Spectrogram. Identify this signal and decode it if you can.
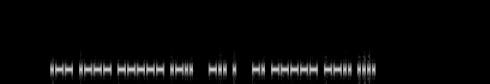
Morse code, heard as a keyed tone, about 47 wpm, 700 Hz. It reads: WJ0L DE N0ZH
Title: USA Callsign DE Callsign - 4 Characters - 50wpm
